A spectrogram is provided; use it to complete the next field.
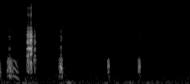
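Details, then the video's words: A wild partridge gives a harsh, rasping burst followed by three short clucking notes spaced about half a second apart, in otherwise quiet surroundings. "Pure Partridge Calls in the Wild"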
